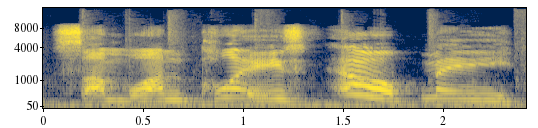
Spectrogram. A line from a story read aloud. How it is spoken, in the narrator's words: screams a male voice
